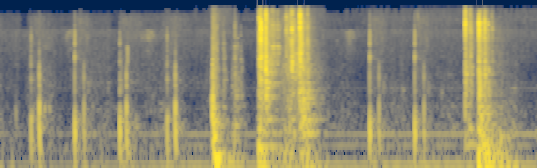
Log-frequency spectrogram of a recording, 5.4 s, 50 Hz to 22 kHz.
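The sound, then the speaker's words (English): Evenly spaced footsteps in a video game tap along at a walking pace, interrupted midway by a louder, clattering burst of knocks before the steady steps resume. No one speaks. “Door and 8 steps.”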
